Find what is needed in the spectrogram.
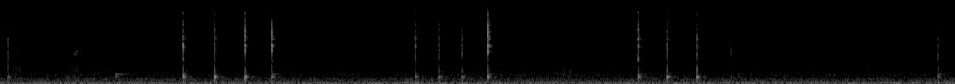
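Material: Cardboard.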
